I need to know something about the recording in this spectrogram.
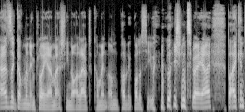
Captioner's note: laughs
